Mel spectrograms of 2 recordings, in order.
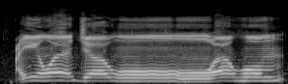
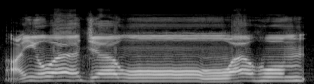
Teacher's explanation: Okey, asalnya ialah iwajan. Jim 2 di atas jan, maka kita tak boleh bunyi dengan jan. Kalau kita bunyikan dengan begini, iwajan wa hum, tak betul lah. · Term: idgham ma'al gunnah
